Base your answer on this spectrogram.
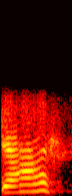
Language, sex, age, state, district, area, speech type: Kashmiri, female, 30-45, Jammu and Kashmir, Bandipora, rural, conversation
